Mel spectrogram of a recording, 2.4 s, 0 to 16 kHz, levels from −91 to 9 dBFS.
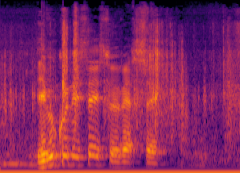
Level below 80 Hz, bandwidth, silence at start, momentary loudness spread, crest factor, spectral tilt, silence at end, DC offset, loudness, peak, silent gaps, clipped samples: -66 dBFS; 16 kHz; 0 s; 17 LU; 18 dB; -2 dB/octave; 0 s; 5%; -16 LUFS; 0 dBFS; none; under 0.1%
